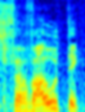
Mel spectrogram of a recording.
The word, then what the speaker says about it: Verwaltung: In Bern, that's being pronounced as Verwaltung. Anybody hears an L? No, it disappeared.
